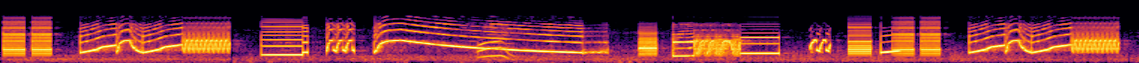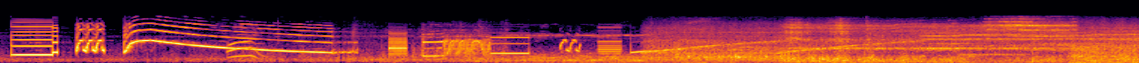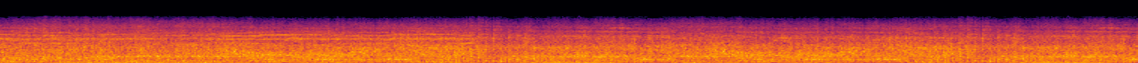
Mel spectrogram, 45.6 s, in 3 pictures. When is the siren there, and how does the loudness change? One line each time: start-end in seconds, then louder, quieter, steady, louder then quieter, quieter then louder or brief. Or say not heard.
0.0-36.8 quieter.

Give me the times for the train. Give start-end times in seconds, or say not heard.
0.0-45.5.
